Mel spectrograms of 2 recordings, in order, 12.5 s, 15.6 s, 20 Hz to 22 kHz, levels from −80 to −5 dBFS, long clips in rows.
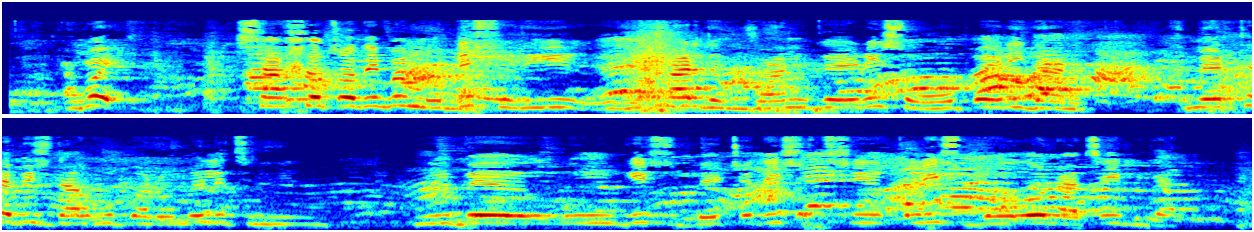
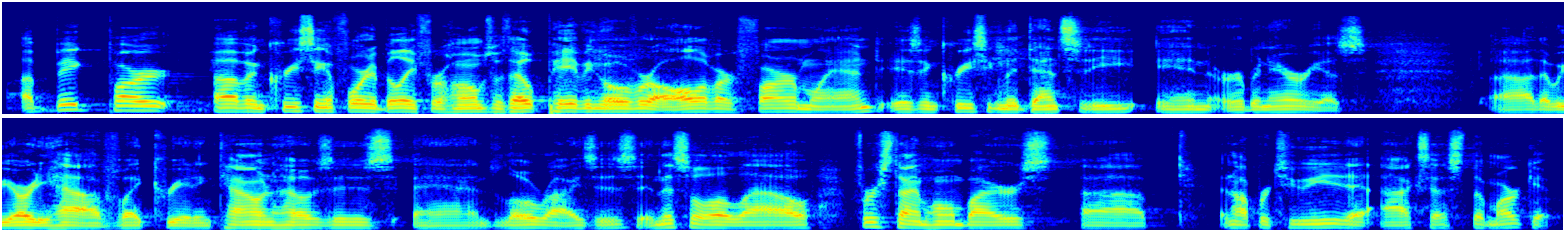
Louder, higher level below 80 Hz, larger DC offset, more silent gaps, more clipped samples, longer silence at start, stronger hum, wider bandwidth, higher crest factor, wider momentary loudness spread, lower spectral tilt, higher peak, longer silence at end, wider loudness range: first, -16 LUFS vs -32 LUFS; first, -66 dBFS vs -74 dBFS; neither; neither; neither; about the same, 0.05 s vs 0.1 s; neither; second, 11.5 kHz vs 15.5 kHz; about the same, 18 dB vs 20 dB; first, 14 LU vs 10 LU; second, -2 dB/octave vs -4 dB/octave; first, 0 dBFS vs -12 dBFS; about the same, 0 s vs 0.1 s; about the same, 6 LU vs 5 LU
